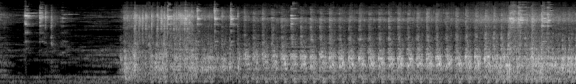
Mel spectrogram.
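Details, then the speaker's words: Rider G FI motorcycle engine brought in for a strange noise: after start-up, a steady hard knocking with every revolution over the idle, typical of a worn connecting rod. "At ang problema ng kanyang motor, pakinggan natin. Dito sa makina kasi, kakaibang tinig."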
